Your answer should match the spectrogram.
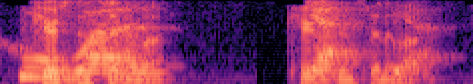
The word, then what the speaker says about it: Kyrsten Sinema: The Kyrsten Sayma, the Arizona Democrat that is also a professor and has been for the last, 18 years at ASU, Kyrsten Sinema. – Sorry that I said her name wrong. – Movies, cinema, theater, Kyrsten Sinema.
